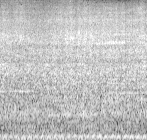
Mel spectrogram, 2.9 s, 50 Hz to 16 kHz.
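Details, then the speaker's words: Rebuilt, broken-in AMC 360 V8 (Summit 8600 cam, Edelbrock carb, HEI distributor) idles smoothly at 900 rpm with an even lope and no knocks. Oil pressure is 25 at idle versus below 10 before the rebuild. "That's a 900 RPM idle."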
